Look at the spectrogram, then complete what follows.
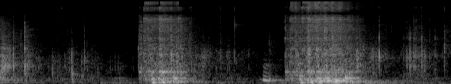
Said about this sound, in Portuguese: Eu vou passar uma costura aqui primeiro, ó, entro aqui, vou passar uma costura nessa parte aqui reta, até lá o final.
